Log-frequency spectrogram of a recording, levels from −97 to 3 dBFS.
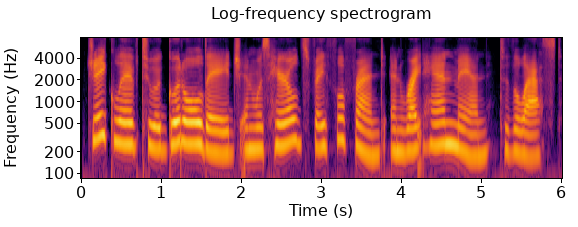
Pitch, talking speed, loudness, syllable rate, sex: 225 Hz, 180 wpm, -17 LUFS, 4.0 syllables/s, female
